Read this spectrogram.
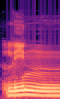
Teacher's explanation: Kita tahan suaranya, kita panjangkan 2 harokat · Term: gunnah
